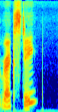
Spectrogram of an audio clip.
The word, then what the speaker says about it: Rextie: Am I pronouncing the company name right? Is it Rextie? – Perfect.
